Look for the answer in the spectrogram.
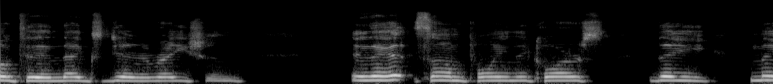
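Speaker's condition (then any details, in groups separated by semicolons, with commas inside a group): Cerebral palsy; speech impairment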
